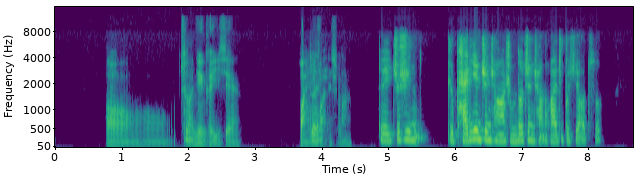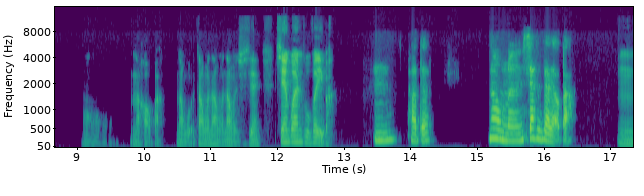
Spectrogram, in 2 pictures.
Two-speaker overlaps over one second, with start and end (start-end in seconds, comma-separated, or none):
none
